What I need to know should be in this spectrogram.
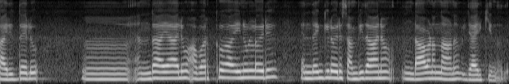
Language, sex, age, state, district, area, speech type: Malayalam, female, 18-30, Kerala, Kozhikode, urban, spontaneous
